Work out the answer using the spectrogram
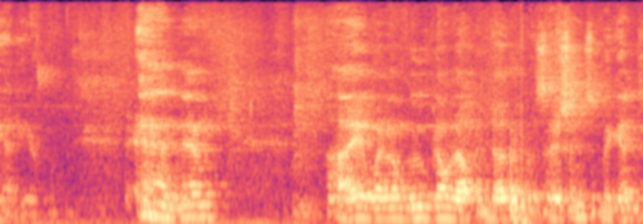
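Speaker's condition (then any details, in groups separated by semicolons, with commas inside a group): Tongue cancer surgery; three malignant tongue tumors removed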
